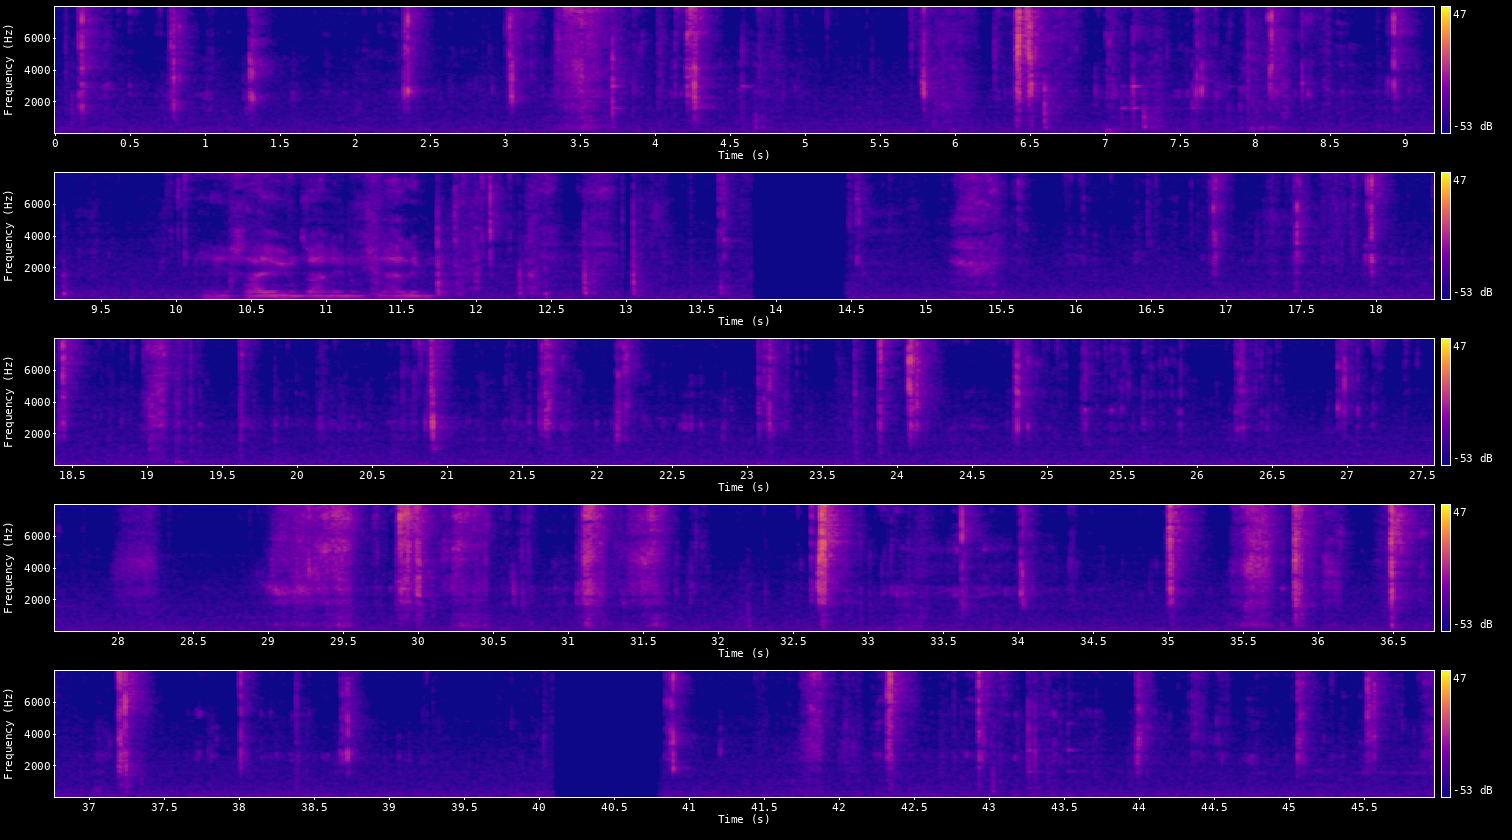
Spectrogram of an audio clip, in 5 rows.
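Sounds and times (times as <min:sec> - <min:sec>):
steady low hum: 0:14.5 - 0:40.1.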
